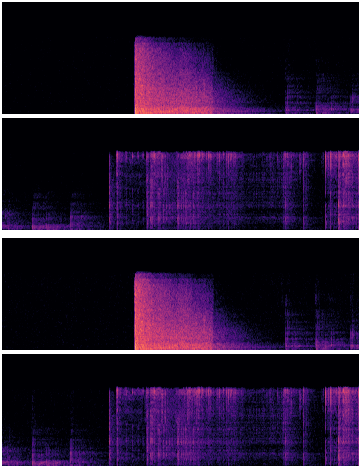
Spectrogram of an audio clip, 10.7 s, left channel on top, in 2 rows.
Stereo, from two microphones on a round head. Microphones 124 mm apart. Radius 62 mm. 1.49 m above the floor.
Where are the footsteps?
40° right (ahead or behind), 4.5 m; by 6.5 s 50° right (ahead or behind), 6.5 m.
